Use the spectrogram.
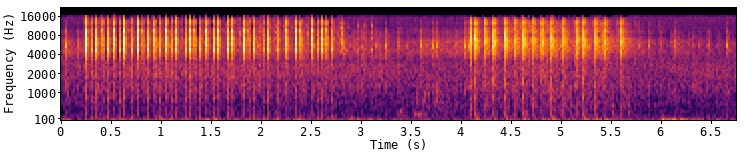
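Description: Automatic machine-gun fire in PUBG rattles in long, dense, rapid bursts that run almost nonstop, loud and close, with brief dips between volleys.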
